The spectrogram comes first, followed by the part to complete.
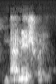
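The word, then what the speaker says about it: Dnyaneshwari: In Marathi, we pronounce Gyaneshwari.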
